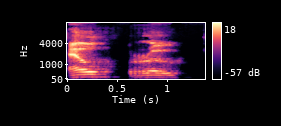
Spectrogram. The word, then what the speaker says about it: El Roi: It is pronounced El Roi, Roi, and you say that quickly, so it's El Roi, El Roi.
